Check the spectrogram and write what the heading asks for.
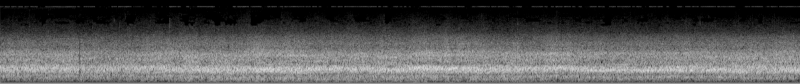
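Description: Football stadium crowd chanting and singing together, a steady mass of voices.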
